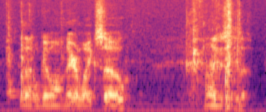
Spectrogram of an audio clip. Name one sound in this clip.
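A plastic cover clicks into place on a metal case.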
